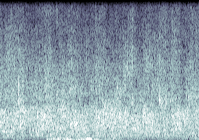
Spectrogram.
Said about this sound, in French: Quelle joie, on l'applaudit.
